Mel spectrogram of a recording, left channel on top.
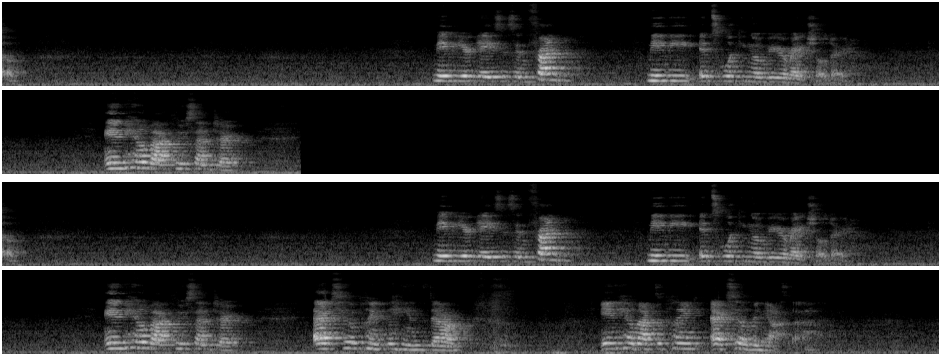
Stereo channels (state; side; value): drops out; left; at 12.4 s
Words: Maybe your gaze is in front, maybe it's looking over your right shoulder. Inhale back through center. Exhale, plank the hands down. Inhale back to plank, exhale, vinyasa.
